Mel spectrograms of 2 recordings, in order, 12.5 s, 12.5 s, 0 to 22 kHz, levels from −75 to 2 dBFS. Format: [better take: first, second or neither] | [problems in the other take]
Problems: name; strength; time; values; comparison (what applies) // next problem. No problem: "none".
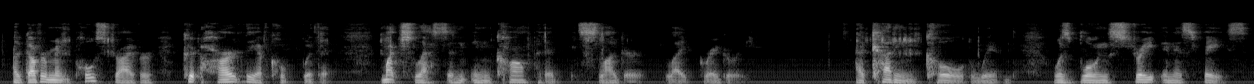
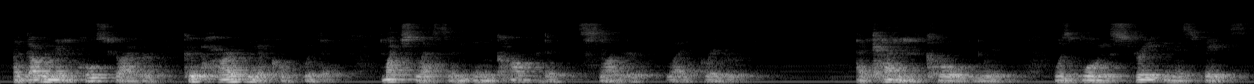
first | room echo; dies away in 1 s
